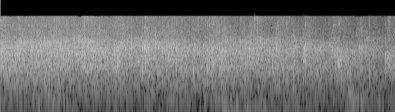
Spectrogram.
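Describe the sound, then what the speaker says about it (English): An audience applauds a healthcare executive as he is introduced at an evening talk. Full, close crowd clapping stays steady, then eases off slightly toward the end. "so let's give him a big round of applause."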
